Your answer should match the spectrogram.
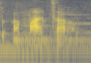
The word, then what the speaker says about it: Amata: with that name yeah Amata the pronunciation is a matter and they like it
